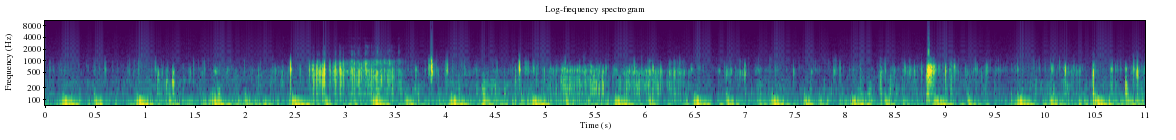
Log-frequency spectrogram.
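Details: Self-recorded over own stomach with a USB electronic stethoscope, taking only liquids, not digesting food: bubbling, gurgling noises with a few sharper pops over a steady low hiss; active bowel sounds.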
